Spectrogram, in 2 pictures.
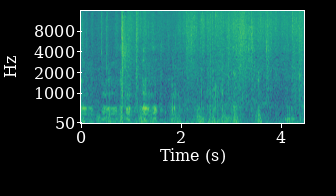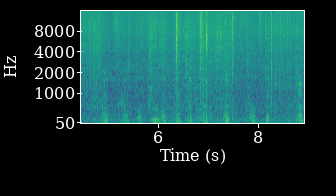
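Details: Male wild boar courting a female in the wild, giving rapid, low, rhythmic grunts in close succession, over loud crackling and rustling noise as from movement through dry vegetation.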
